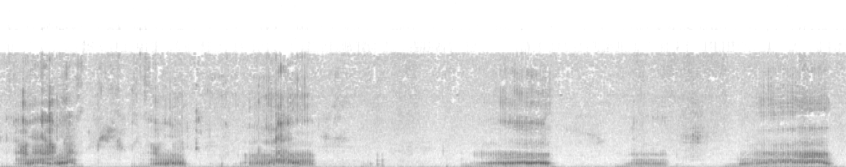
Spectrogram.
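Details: House cat purring in a room, about seven rhythmic rumbling bouts of varying loudness, each roughly a second long, with soft breaths between.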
